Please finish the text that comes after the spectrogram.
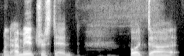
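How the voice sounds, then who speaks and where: A man's voice: lowish voice, very animated, measured pace, no echo, clean studio sound. A young man from Wisconsin co-hosting a podcast, chatting casually and teasing with joking banter. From Wisconsin, USA. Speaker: podcast co-host. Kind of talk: casual chat.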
